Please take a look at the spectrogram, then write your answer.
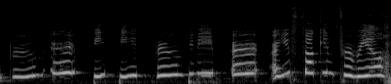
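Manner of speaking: imitating a small boy; child car noises. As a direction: play like a toddler with toy cars. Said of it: "He's going".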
